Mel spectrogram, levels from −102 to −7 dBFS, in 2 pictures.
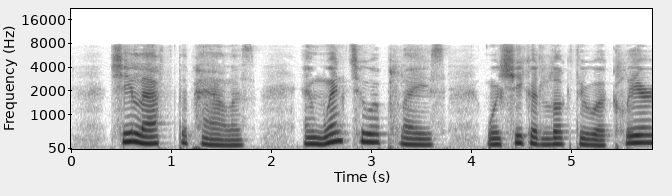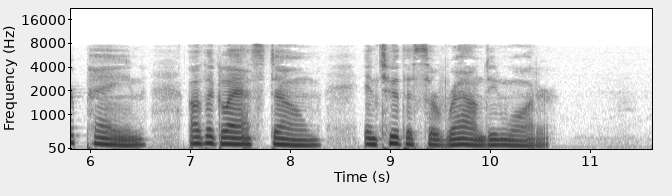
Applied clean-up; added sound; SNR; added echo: none; none; none; none.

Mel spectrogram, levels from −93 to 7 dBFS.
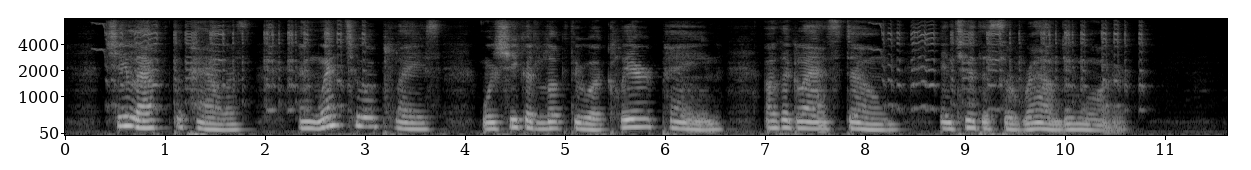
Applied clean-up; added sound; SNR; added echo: none; Squeak; 19 dB; reverberation time 0.2 s.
